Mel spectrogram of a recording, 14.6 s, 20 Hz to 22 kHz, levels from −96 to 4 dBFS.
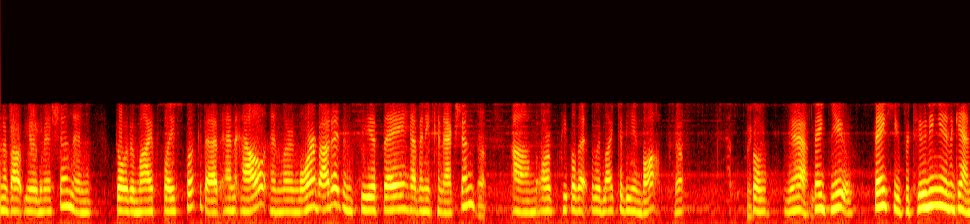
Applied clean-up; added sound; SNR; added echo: neural separator model SepFormer DNS4.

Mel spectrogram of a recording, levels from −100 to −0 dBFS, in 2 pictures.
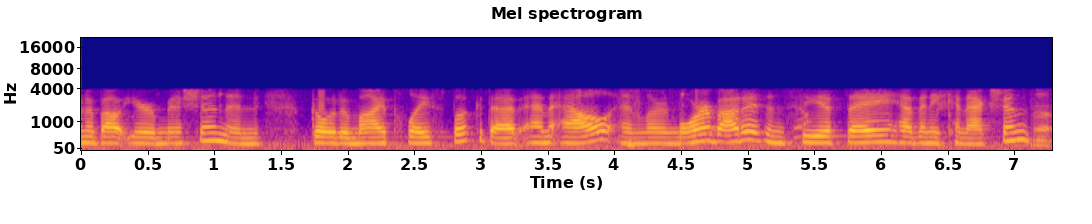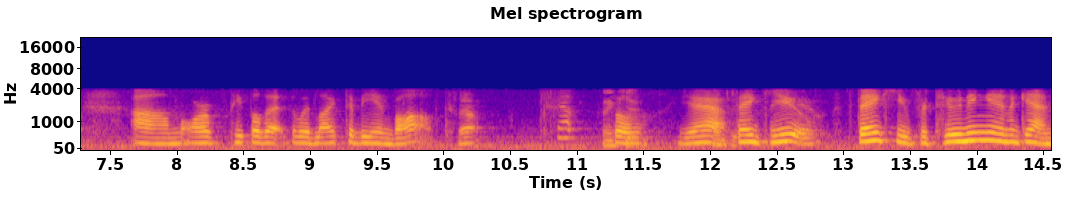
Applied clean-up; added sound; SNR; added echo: none; none; none; none.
